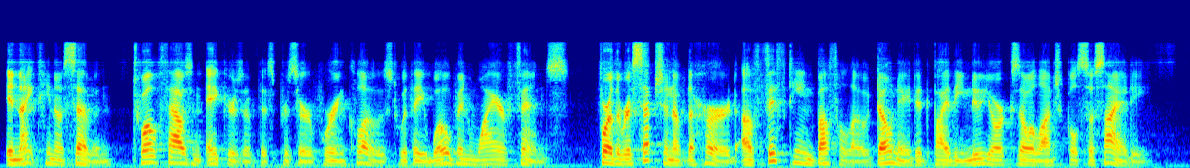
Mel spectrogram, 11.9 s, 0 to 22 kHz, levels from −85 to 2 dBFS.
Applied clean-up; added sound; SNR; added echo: neural separator model SepFormer DNS4.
